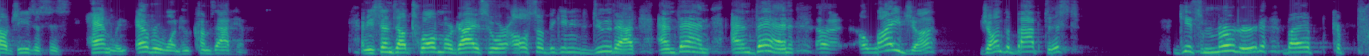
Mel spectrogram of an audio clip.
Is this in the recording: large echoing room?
yes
